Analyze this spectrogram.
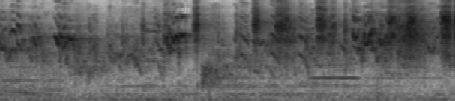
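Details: Budgies chattering together in a dense, continuous stream of high, scratchy chirps and squawks, with a brief lull just before the midpoint before the chatter resumes.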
